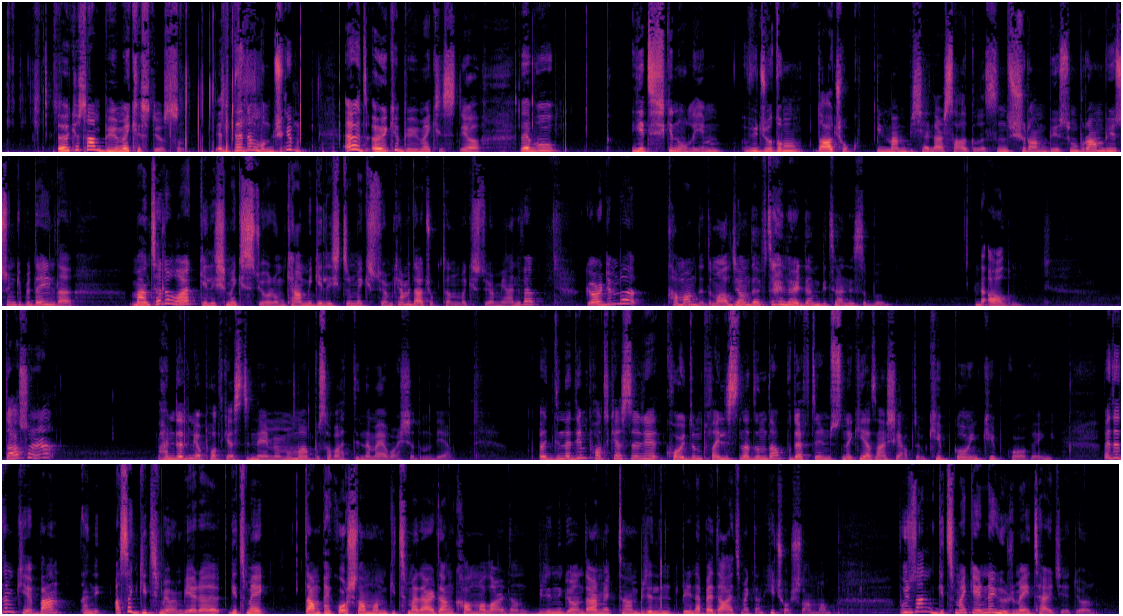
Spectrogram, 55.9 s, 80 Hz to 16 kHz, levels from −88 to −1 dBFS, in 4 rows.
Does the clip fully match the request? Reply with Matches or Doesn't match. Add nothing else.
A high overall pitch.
Matches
